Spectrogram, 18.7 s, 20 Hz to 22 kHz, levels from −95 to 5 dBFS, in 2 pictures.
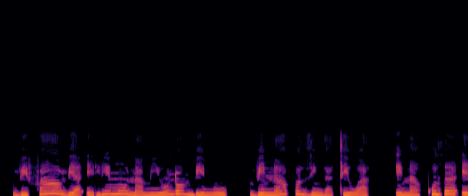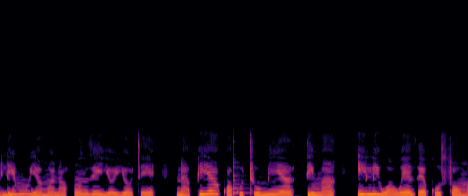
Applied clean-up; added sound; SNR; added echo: none; Bowed string instrument; 19 dB; none.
